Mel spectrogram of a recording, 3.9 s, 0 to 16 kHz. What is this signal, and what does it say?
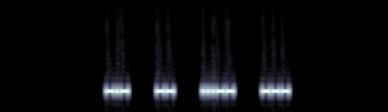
Morse code, heard as a keyed tone, about 47 wpm, spaced as for 23 wpm, 700 Hz. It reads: KM3O
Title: USA Call Signs - 4x Character Spacing - 50wpm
